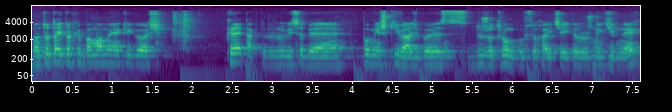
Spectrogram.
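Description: Flat, monotone intonation runs through this man's speech. He keeps a moderate pace. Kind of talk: casual vlog chat. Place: empty room. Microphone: phone near.

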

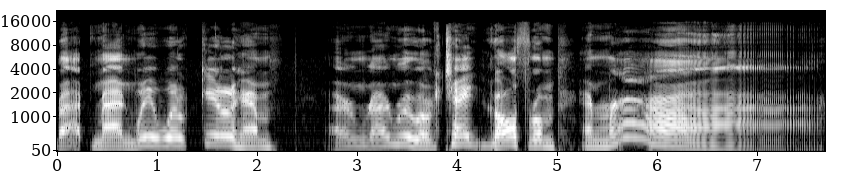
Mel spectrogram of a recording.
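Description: A man speaks in a put-on character voice, pitched high with lively intonation. His pace is very slow. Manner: menacing, with cat-like meows.

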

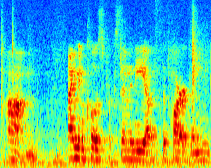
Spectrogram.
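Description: A woman's fairly low voice with fairly even intonation amid noticeable background noise. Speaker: resident addressing council. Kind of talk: public comment. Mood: earnest, slightly nervous. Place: hall. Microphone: camera far.

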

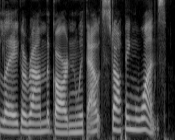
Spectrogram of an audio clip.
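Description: The delivery is an unforced reading voice with ordinary pitch variation.

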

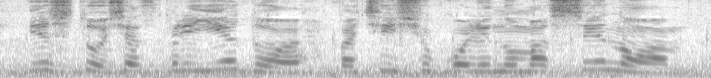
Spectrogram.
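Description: The sound is dry with no echo. Loud background noise runs underneath. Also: woman. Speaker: driver vlogger. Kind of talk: casual vlog chat. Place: car. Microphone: phone near.

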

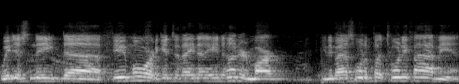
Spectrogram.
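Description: A man talks at a very fast pace with a fairly high pitch and ordinary pitch variation. Light background noise is present. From Kentucky. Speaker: auctioneer. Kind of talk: casual fundraising appeal to a crowd. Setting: live charity auction event. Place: hall. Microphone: handheld.

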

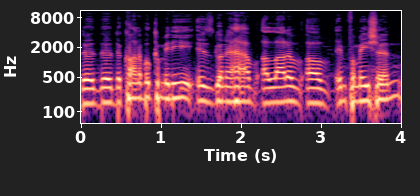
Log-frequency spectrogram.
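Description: In an unremarkable speaking voice, a man talks at a moderate pace with a fairly high pitch, the sound dry with no echo. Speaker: video host. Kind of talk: casual interview. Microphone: handheld.

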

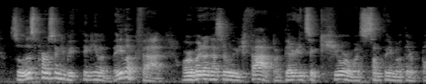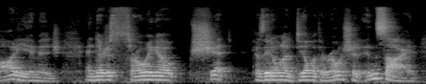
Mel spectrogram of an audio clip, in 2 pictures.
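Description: Strong room echo surrounds a man at a medium pitch. He talks at a fairly quick pace with lively intonation.

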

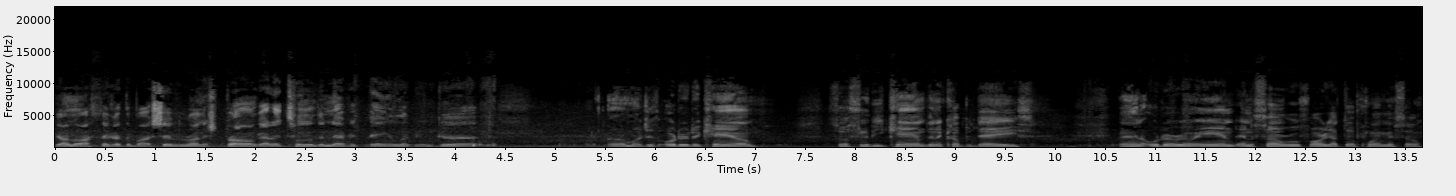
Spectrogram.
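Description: At a fairly quick pace, the speech comes in a flat monotone with very even loudness, dry with no echo and with light background noise. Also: man. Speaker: car mechanic vlogger. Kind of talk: casual vlog chat. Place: street. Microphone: phone near.

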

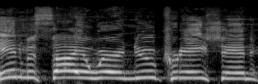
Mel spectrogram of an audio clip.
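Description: Speaking with a New York accent, a man holds an extremely high pitch with little movement and a fairly bright tone. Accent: New York American.

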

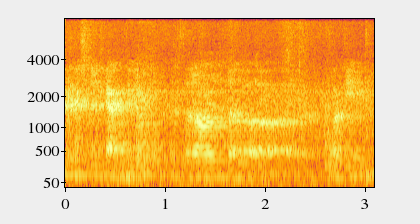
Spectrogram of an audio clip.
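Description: Amid noticeable background noise and strong room echo, a man speaks at a moderate pace. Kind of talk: press briefing. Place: hall.

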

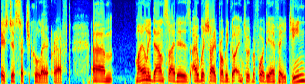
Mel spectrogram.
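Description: This is an unremarkable speaking voice with fairly even intonation. The recording is very clean and dry, close with no echo and a silent background. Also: man. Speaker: flight sim panel member. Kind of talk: casual panel chat.

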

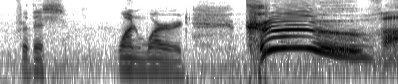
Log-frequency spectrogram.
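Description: A man is speaking. The recording has audible room echo and noticeable background noise. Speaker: gamer streaming with a friend. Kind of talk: casual gaming chat.

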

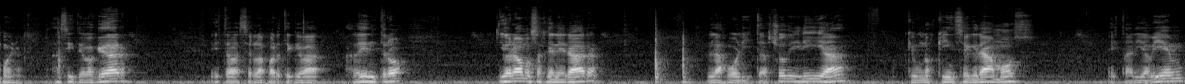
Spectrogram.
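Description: A man speaks with a Rioplatense accent, leaving long, frequent pauses. There is light background noise. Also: medium pitch for a man, ordinary pitch variation, moderate pace. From Argentina. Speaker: home cooking youtuber. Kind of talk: cooking tutorial. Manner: animated. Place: kitchen. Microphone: camera far.

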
